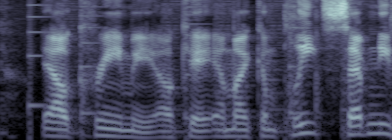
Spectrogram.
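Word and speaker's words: Alcremie: Alchemy is how you say it. Like alchemy. And my creamy. Al creamy.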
